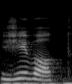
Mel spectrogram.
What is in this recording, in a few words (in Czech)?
zivot, czech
